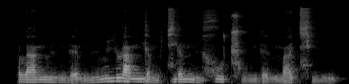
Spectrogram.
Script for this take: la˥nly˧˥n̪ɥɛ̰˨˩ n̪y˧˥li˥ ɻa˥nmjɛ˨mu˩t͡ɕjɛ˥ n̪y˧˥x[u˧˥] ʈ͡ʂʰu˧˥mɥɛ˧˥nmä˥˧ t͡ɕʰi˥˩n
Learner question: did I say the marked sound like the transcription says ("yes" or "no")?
no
